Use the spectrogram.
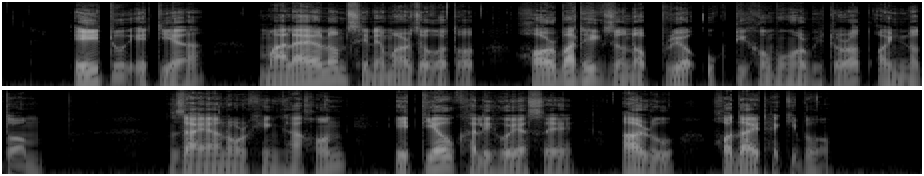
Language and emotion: Assamese, neutral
